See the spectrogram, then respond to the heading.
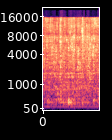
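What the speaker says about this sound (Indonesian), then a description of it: "ada itu kan gelembung sambil nyodok air ya" Aquarium air pump pushing bubbles through water in an ornamental botia fish tank, a steady close-up bubbling and watery rush with no talk.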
